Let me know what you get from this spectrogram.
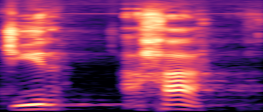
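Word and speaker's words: יראה: La palabra hebrea traducida como temor en la Biblia es yirá, pronunciada yirah, y a menudo se traduce directamente como temor del Señor.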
